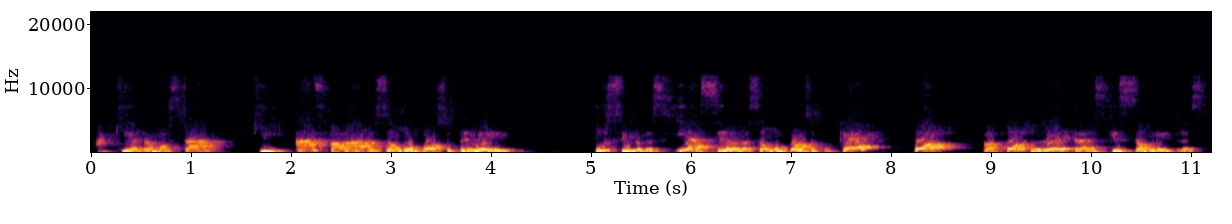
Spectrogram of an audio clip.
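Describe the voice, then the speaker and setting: A woman lecturer giving an online teaching lesson, explaining slowly and sounding out words syllable by syllable. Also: a little high, very animated, echoey room, low-quality recording. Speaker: pedagogy lecturer.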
